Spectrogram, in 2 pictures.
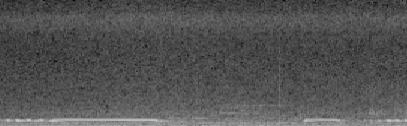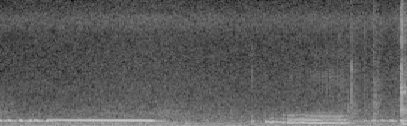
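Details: Spotted dove, pelung type, famed for loud, clear cooing: a steady sequence of long, level, slightly quavering coos with short hooked notes between, set against steady background hiss and a few clicks near the end.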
